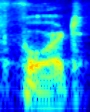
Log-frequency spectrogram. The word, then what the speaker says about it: forte: Incidentally, that's pronounced fort, neverforte, as the uninformed would have us believe. Forte is an Italian musical term.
